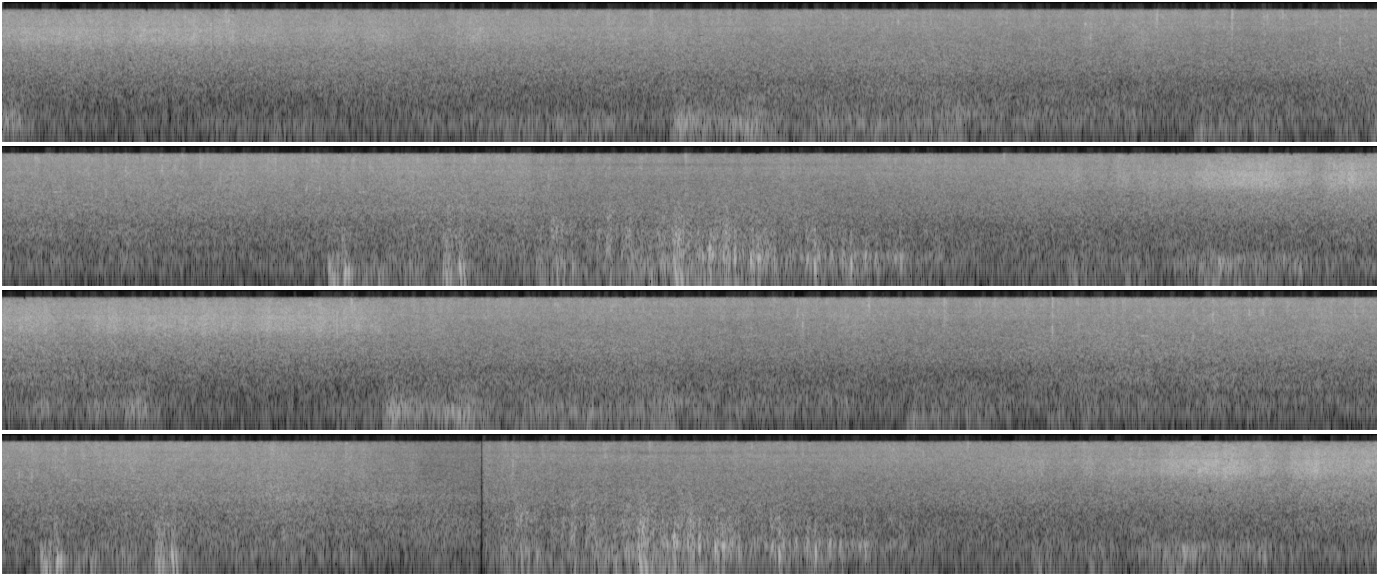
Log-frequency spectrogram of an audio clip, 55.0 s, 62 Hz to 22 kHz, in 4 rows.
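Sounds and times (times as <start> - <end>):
heavy rainfall: 0.0 - 55.0
low rumble of thunder: 5.0 - 10.6, 17.0 - 27.0, 31.2 - 35.9, 41.6 - 44.3, 46.0 - 54.2.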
